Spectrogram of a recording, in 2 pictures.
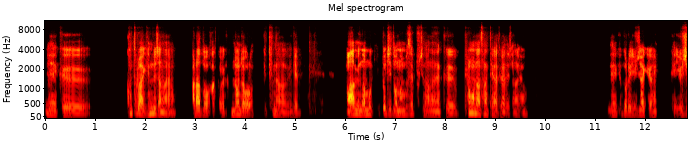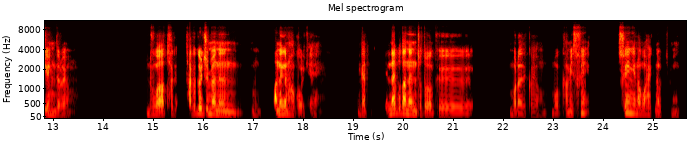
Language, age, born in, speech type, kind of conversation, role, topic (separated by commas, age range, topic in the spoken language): Korean, 30-34, South Korea, conversation, unstructured, none, 퇴사를 생각하게 될 때 가장 큰 이유는 무엇인가요?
